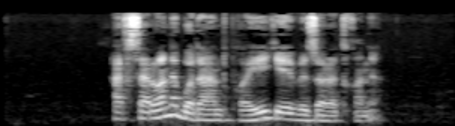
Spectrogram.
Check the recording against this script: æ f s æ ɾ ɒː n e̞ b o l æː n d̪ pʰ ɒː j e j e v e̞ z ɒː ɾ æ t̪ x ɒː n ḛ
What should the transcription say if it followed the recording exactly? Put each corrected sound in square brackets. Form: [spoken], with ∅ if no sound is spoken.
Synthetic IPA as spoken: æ f s æ ɾ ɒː n e̞ b o l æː n d̪ pʰ ɒː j e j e v e̞ z ɒː ɾ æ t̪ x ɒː n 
